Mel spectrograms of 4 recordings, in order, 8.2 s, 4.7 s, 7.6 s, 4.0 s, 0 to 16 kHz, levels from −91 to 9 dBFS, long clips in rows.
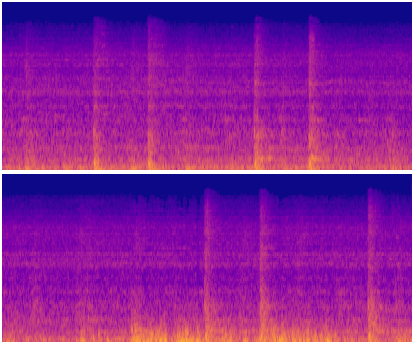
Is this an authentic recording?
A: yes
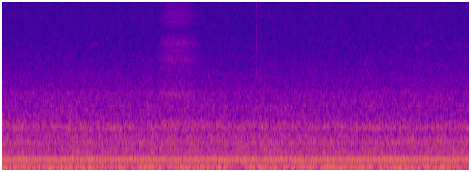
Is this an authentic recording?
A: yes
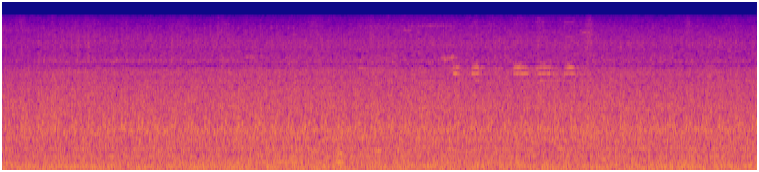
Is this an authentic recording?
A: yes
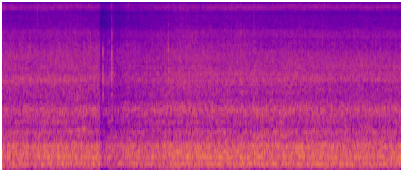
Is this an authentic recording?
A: yes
